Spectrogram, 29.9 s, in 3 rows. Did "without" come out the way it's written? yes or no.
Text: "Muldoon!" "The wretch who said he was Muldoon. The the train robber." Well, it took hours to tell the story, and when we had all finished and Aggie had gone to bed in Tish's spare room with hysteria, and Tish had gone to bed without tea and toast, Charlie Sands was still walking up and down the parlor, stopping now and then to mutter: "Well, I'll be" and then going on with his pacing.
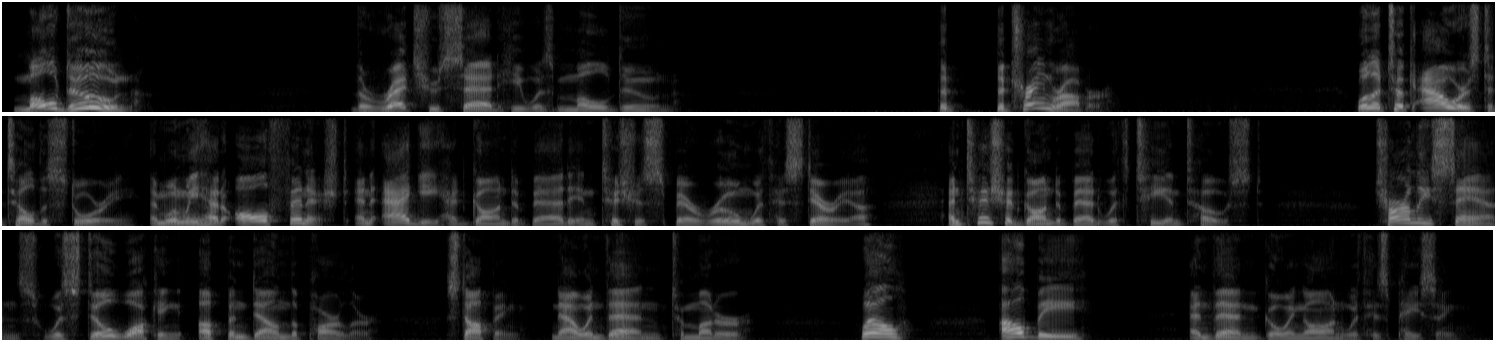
no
